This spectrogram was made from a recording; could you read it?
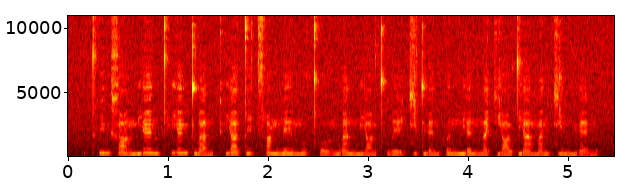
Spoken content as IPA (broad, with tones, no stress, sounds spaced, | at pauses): t̪ʰ i˧˥ n x ɑ̰˨˩ ŋ m j ɛ˥˩ n t̪ʰ j ɛ˥ n t̪ w a̰˨˩ n pʰ j ä˥˩ t̪ i˥ t͡sʰ ɑ˥˧ ŋ n̪ e˥˩ ɪ̯ m u˧˥ t̪ʰ o̰˨˩ ʊ̯ n̪ w a˥˩ n n̪ j ɑ˧˥ ŋ t̪ʰ w ḛ˨˩ ɪ̯ t͡ɕ i˥˩ t̪ ɥ ɛ˧˥ n f ə˥ n n̪ j ɛ˥˧ n n̪ ä˥˩ t͡ɕ j ɑ˧˥ ʊ̯ t̪ j ä˥˧ m a˥˧ n t͡ɕ i˥˩ n n̪ ɥ ɛ̰˨˩˦ n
